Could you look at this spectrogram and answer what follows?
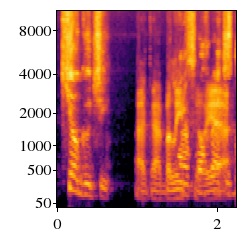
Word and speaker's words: Kyoguchi: Yeah, you say it real quick, the Kyo. I think it's Kyoguchi. The same character, the city Kyoto? Right. There's a city called Kyoto.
